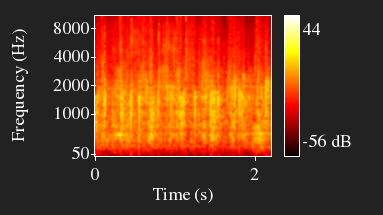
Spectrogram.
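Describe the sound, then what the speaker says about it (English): A town hall audience gives a big round of applause to Los Angeles City Attorney-elect Mike Feuer, with dense, close, lively clapping filling the short stretch. "let's give another big round of applause to our City Attorney-elect"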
